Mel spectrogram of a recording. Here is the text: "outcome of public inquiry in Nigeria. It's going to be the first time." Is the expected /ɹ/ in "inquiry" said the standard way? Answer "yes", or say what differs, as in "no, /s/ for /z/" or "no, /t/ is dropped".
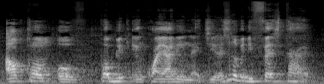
no, /ɹ/ is dropped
